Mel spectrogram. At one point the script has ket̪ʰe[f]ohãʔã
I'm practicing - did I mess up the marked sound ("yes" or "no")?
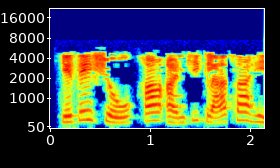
yes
